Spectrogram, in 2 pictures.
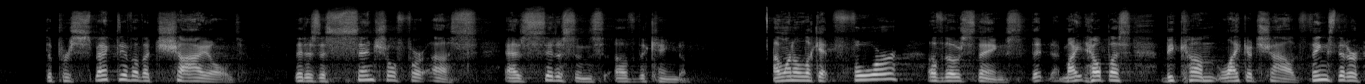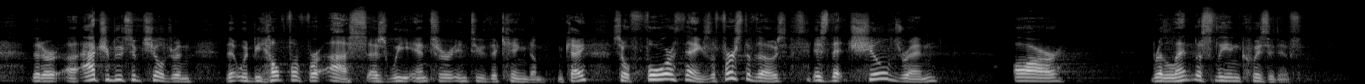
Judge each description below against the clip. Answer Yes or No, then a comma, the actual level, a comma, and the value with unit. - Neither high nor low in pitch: Yes, medium, 170 Hz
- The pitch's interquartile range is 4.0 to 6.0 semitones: Yes, average, 4.6 semitones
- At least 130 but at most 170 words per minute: Yes, average, 145 wpm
